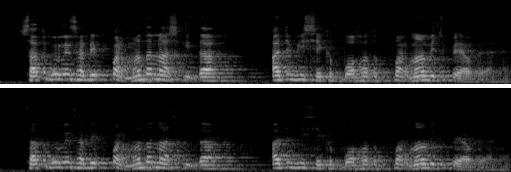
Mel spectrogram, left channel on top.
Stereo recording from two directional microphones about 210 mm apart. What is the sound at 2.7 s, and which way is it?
A man's voice, 10° left (ahead or behind).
